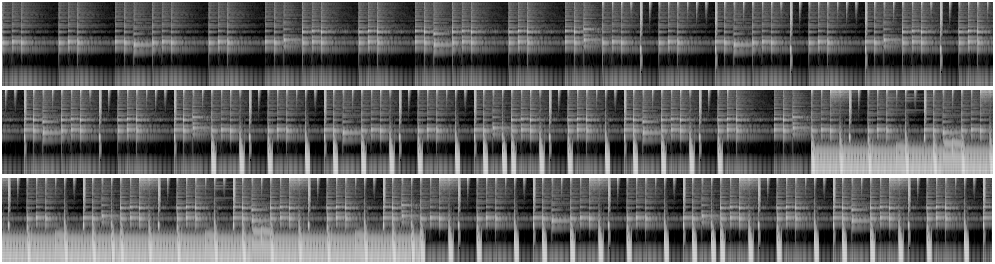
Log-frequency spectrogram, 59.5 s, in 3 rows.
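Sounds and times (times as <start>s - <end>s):
phonk music: 18.1s - 34.6s, 36.0s - 59.4s.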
